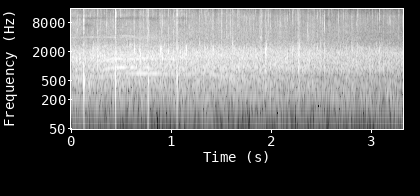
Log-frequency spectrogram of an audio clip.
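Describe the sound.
Dense audience applause welcomes visitors at an Indiana Wesleyan University gathering, a steady wash of many hands clapping at even loudness for the whole stretch.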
